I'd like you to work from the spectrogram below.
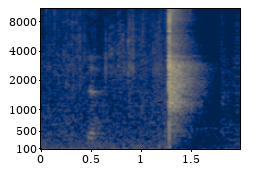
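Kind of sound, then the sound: human body sound, single hand clap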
